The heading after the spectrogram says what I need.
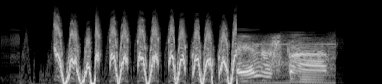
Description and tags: Scratch made with AnalogX program and voice recorded on old cordless phone on 1400 AM to tape around 1988.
